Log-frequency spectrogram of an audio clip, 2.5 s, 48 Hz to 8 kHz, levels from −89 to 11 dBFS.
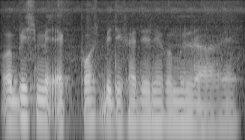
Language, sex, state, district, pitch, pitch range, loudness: Hindi, male, Arunachal Pradesh, Papum Pare, 95 Hz, 90-100 Hz, -18 LUFS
